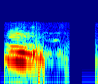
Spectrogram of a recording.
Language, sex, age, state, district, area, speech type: Manipuri, female, 30-45, Manipur, Kangpokpi, urban, conversation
